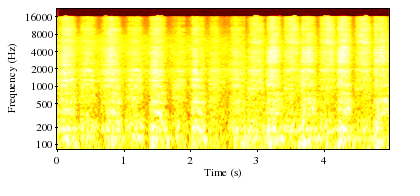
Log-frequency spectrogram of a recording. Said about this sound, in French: Ah, le doux bruit du bois qu'on taille, qu'on rabote, qu'on scie. On entend parfois aussi l'artisan qui souffle sur les copeaux, mais on ne l'entend jamais parler.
